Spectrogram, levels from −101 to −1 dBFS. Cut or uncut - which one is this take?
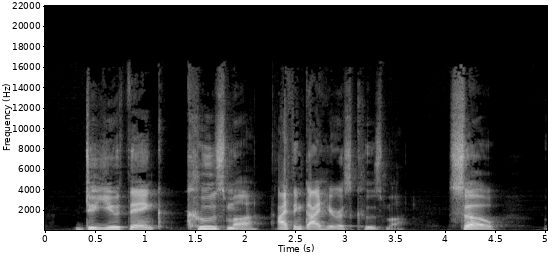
cut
